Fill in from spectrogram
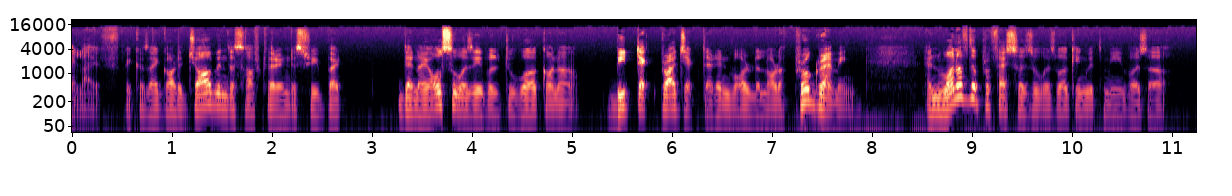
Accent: Patna, Bihar, India; I was from Patna.

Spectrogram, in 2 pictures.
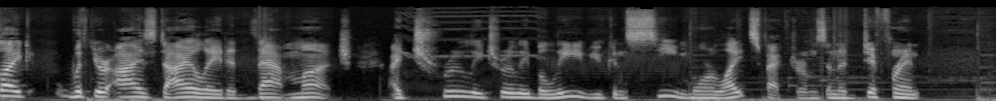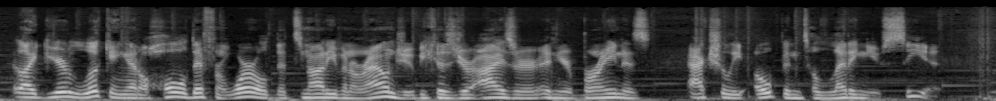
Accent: India; And I'm Indian, so I'm like actually super like knowledgeable, and apparently we're like super wise.

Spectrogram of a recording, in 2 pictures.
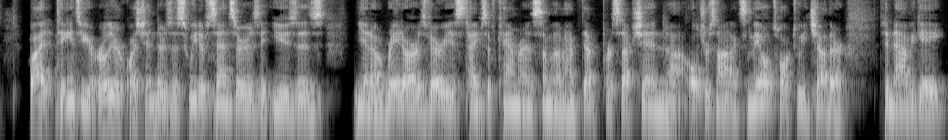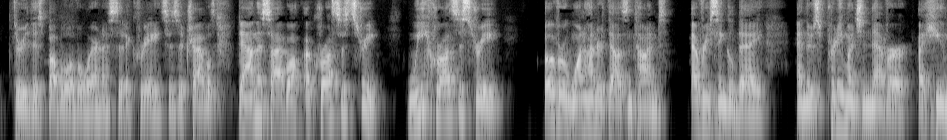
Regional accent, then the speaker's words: United States; as an American growing up here, it's like you're 18 years old, I'm getting away from mom and dad.

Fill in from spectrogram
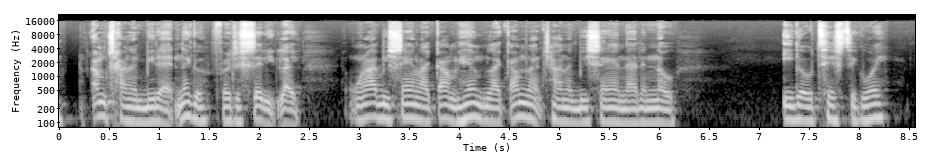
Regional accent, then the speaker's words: Victorville, California, United States; Like, I love Compton, but Victorville, that's where I grew up at. You feel me? I come from the Ville. Like, a lot of people don't know where Victorville is at.

